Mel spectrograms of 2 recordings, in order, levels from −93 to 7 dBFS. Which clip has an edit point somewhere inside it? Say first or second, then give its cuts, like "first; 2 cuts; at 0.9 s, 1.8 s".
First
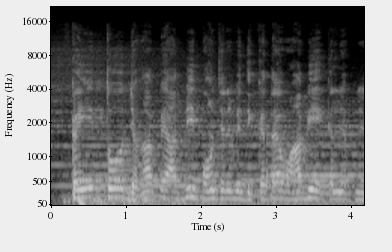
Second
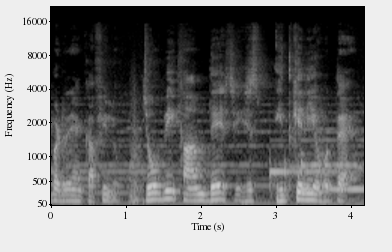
second; 1 cut; at 1.2 s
